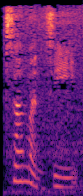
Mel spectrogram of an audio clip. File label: cantonese sandwich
